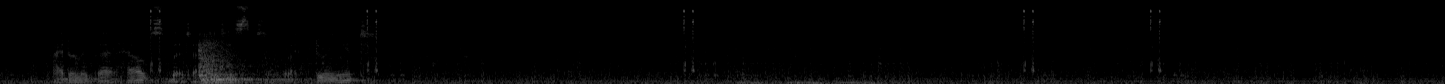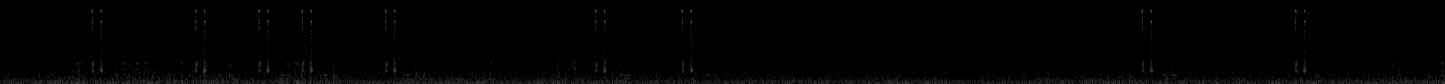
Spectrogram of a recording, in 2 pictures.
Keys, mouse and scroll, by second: 5.6 click, 5.7-9.0 right drag, 11.9-13.6 drag, 13.6-21.3 right drag, 21.3-23.0 drag.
